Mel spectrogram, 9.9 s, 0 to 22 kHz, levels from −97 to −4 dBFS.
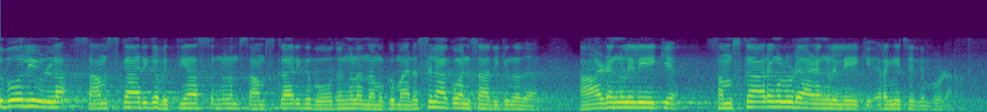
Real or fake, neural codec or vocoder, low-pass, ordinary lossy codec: real; none; 5.4 kHz; none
